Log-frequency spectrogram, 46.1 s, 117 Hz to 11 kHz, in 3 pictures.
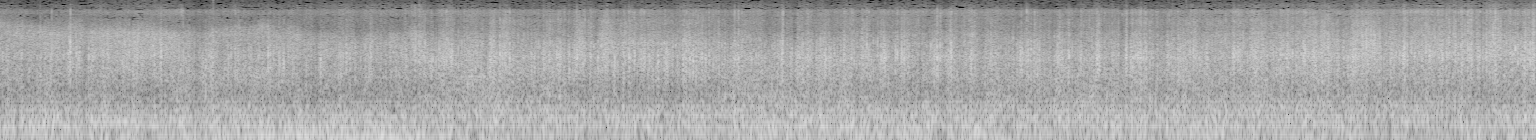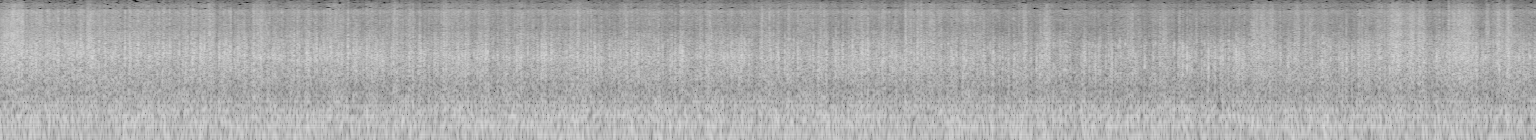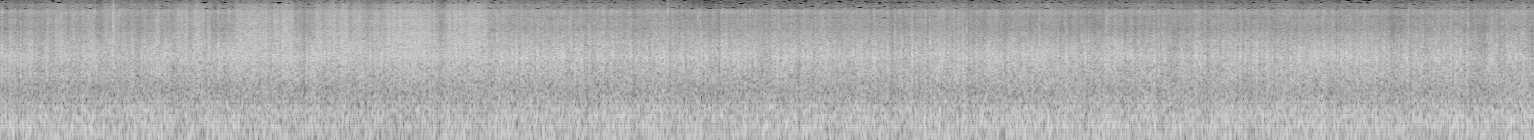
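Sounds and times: car road and wind noise: 0.0 - 46.0
wind rumbling on microphone: 0.0 - 46.0.

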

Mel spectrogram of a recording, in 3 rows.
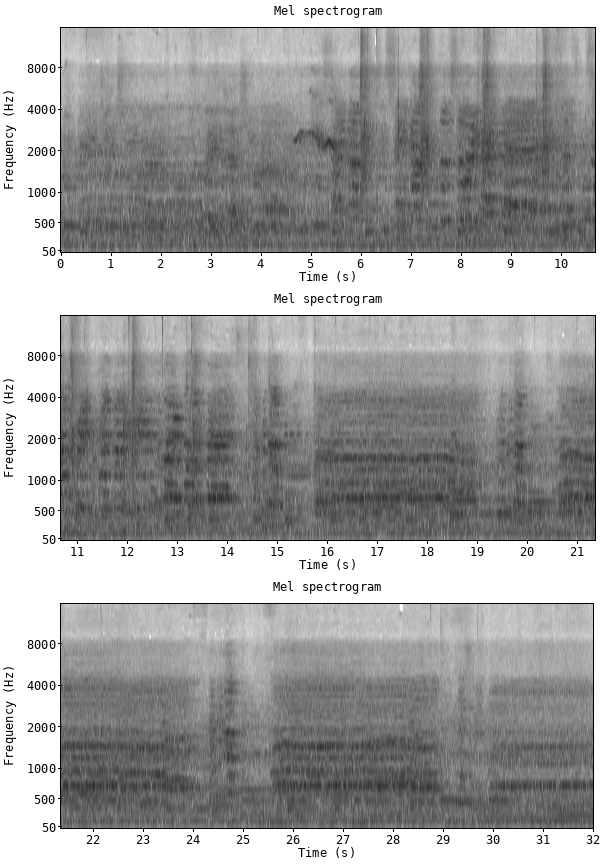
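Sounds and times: mixed choir singing: 0.0 - 32.0.

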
